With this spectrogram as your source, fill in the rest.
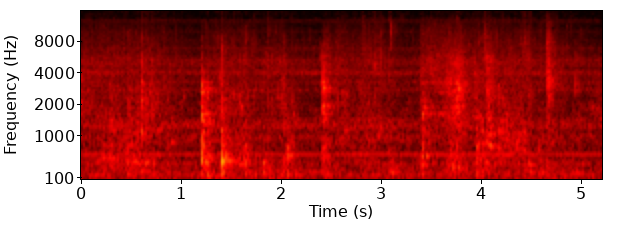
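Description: Water poured into a pan of spiced potato and cauliflower, with intermittent splashes and stirring bursts over a soft sizzle, close by and moderately loud, no talking.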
